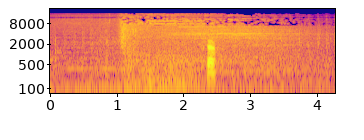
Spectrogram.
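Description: A treasure chest opens with a bright shimmering chime.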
